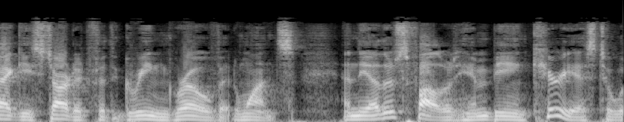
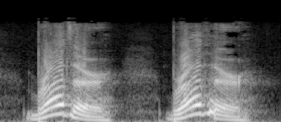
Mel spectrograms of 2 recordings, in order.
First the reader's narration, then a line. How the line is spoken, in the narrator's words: Shaggy Man cried aloud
